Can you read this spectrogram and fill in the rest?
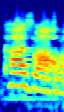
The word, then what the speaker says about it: Kozlov: It's K-O-Z-L-O-V. – Kozlov, I think.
